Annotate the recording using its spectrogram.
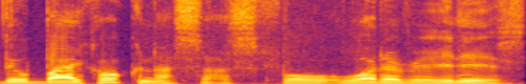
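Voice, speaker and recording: A man speaks at a medium pitch. His tone is dark and mellow. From Saipan, Northern Mariana Islands. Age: 80s+. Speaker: community elder. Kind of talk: oral history interview. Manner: halting.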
